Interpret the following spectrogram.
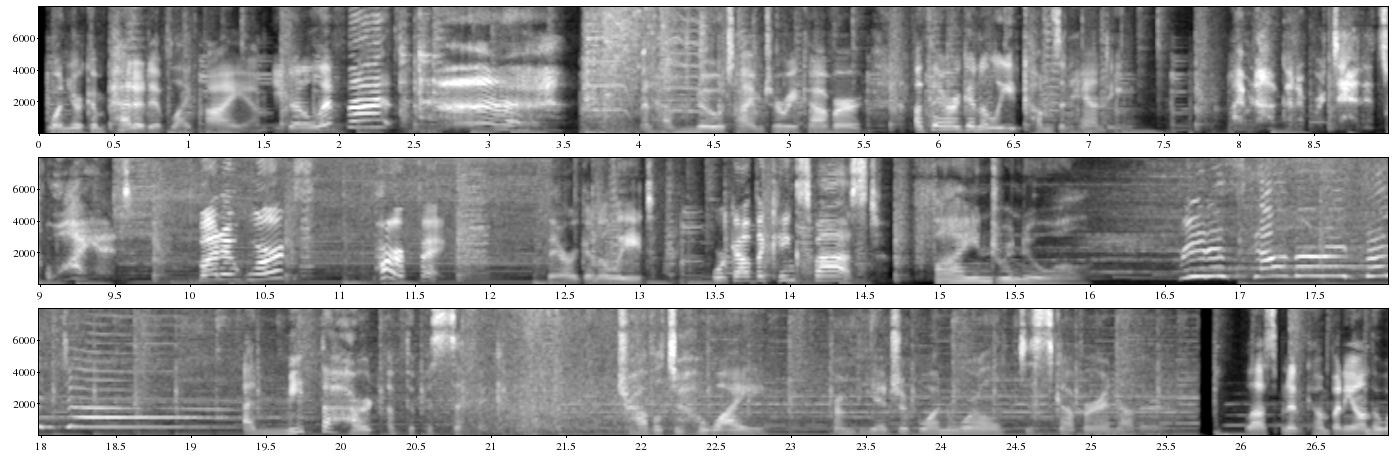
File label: Commercial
